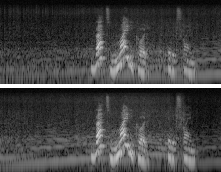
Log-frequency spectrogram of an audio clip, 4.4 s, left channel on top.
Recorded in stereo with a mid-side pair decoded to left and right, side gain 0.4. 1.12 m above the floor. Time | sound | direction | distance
1.8 | a woman speaking | 20° right | 0.8 m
